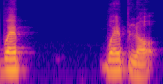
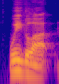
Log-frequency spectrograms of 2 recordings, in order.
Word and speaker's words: Weglot: On to the next one, Weblot. Am I Weglot. Pardon? Weglot. Wheelock, I always pronounce it.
